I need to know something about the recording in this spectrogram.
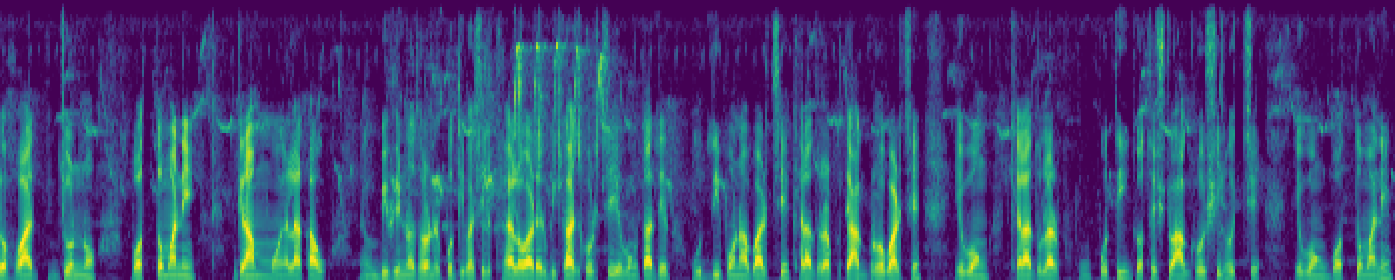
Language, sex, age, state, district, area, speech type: Bengali, male, 18-30, West Bengal, Jalpaiguri, rural, spontaneous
